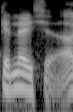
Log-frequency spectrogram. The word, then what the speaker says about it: Ganesha: like what I'm sorry I mispronounced it it's Ganesha okay no it I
